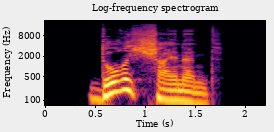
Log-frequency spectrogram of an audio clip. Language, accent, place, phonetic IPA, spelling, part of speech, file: German, Germany, Berlin, [ˈdʊʁçˌʃaɪ̯nənt], durchscheinend, verb, De-durchscheinend.ogg
- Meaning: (verb) present participle of durchscheinen; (adjective) transparent, translucent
